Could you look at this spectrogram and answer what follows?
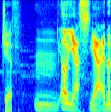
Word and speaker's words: GIF: that i saw was it's pronounced jiff oh yes yeah and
